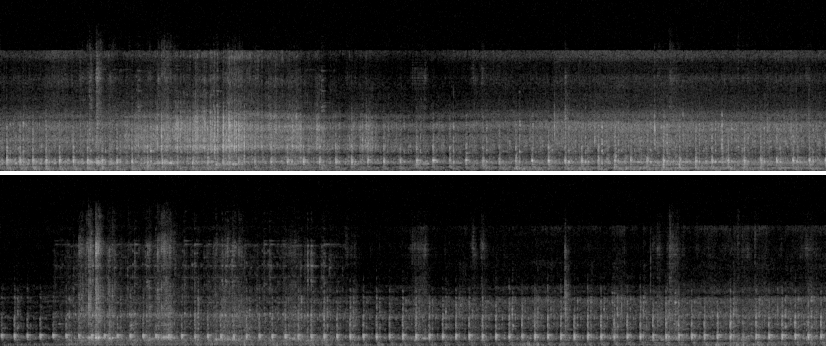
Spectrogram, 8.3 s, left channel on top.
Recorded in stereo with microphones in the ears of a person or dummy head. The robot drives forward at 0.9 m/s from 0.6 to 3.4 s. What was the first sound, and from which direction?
Chewing, 65° right (ahead or behind).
